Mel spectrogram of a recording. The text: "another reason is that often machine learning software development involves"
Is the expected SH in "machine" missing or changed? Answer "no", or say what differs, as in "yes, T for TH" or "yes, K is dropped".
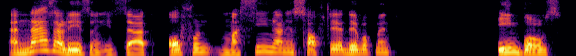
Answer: yes, S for SH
